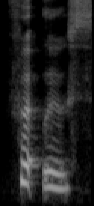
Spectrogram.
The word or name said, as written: footloose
